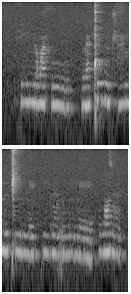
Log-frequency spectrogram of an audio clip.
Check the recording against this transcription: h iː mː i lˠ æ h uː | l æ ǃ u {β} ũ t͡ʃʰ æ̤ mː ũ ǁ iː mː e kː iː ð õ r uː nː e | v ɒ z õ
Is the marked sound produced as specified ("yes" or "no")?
yes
